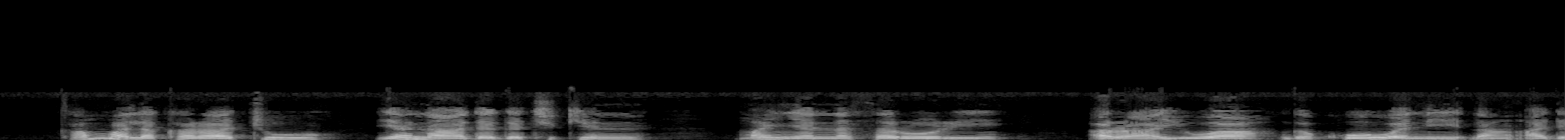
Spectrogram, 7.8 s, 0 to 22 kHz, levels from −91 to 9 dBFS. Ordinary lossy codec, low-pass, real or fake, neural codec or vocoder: AAC, 24 kbps; 19.8 kHz; real; none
